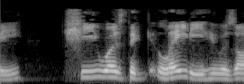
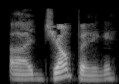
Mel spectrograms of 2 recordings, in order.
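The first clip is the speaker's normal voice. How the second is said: normal talking voice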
